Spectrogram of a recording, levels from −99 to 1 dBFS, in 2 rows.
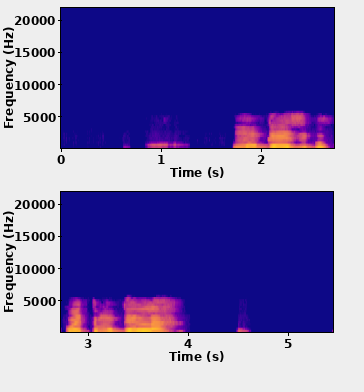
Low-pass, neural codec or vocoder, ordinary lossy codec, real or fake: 5.4 kHz; none; AAC, 48 kbps; real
